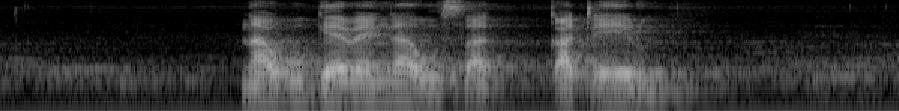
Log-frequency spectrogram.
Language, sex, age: Venda, male, 24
